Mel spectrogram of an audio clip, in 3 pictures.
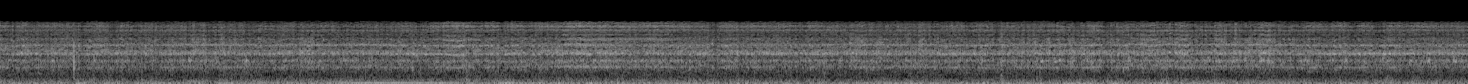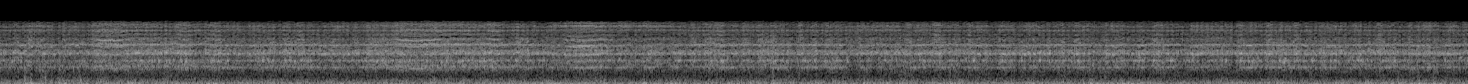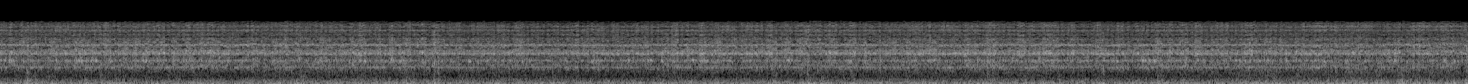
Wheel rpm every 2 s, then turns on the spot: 210, 220, 210, 210, 220, 220, 220, 220, 220, 210, 210, 220, 220, 220, 220, 220, 220, 220, 220, 220, 220, 220.
none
